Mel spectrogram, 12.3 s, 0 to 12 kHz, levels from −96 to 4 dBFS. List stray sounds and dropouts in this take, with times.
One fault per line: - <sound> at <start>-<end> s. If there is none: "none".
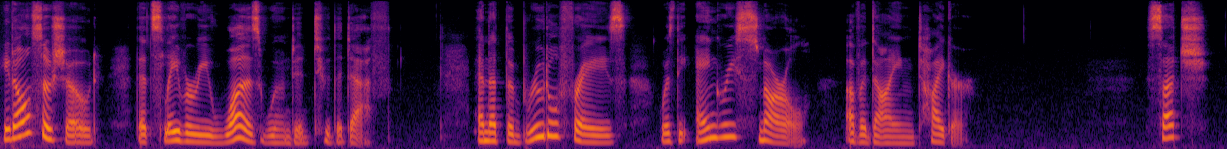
none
